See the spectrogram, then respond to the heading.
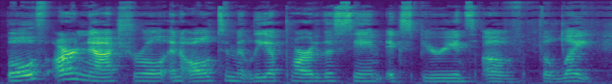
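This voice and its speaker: A woman giving a spiritual tarot reading, her voice worn and fading, speaking in slow, soothing, repetitive phrases. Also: on the low side, steady tone, fairly bright tone. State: losing her voice. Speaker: tarot reader.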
